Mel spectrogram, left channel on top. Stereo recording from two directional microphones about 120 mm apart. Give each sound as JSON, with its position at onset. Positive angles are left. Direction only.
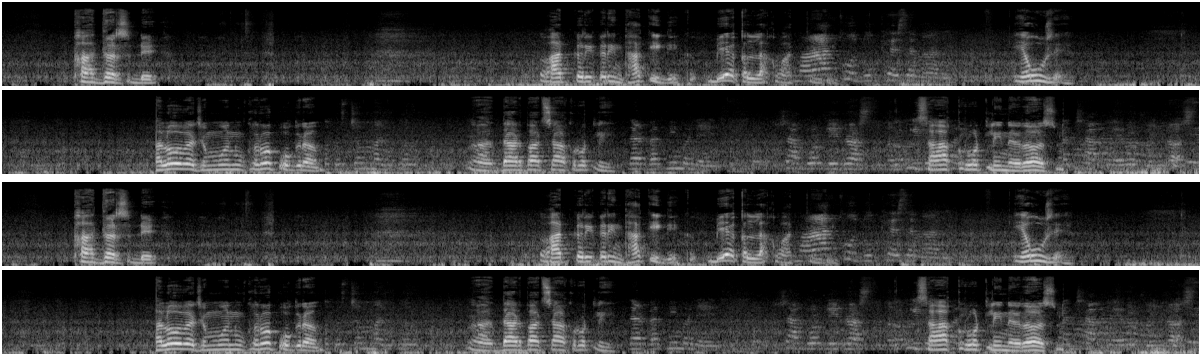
{"t": 0.7, "sound": "a woman's voice", "side_deg": -25}
{"t": 5.4, "sound": "a woman's voice", "side_deg": -30}
{"t": 10.1, "sound": "a woman's voice", "side_deg": -20}
{"t": 13.5, "sound": "a woman's voice", "side_deg": -30}
{"t": 16.6, "sound": "a woman's voice", "side_deg": -30}
{"t": 21.1, "sound": "a woman's voice", "side_deg": -30}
